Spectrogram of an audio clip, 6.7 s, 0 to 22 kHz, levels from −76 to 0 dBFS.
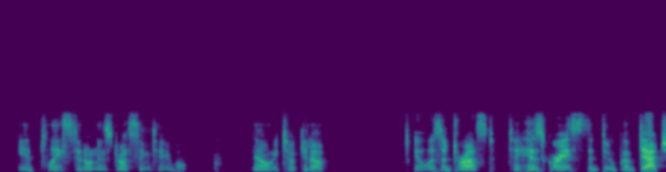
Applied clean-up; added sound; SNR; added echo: neural mask model Resemble Enhance denoiser.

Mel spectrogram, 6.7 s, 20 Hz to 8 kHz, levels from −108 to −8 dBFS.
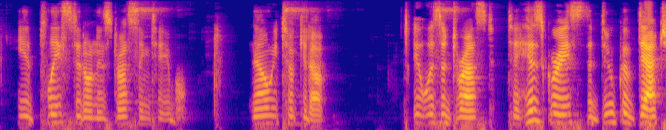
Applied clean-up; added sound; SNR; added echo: classical method log-MMSE.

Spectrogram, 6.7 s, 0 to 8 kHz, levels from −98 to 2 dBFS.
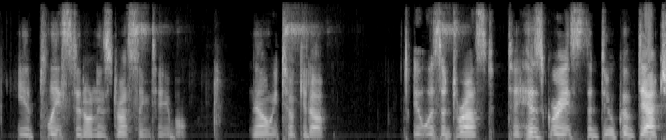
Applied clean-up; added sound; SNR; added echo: neural mask model RNNoise.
